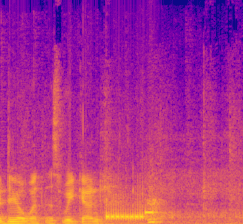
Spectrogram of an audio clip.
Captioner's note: radio beeps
